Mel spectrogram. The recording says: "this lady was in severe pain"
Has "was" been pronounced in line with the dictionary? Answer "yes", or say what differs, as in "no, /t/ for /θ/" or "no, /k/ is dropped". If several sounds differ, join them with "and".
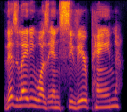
yes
